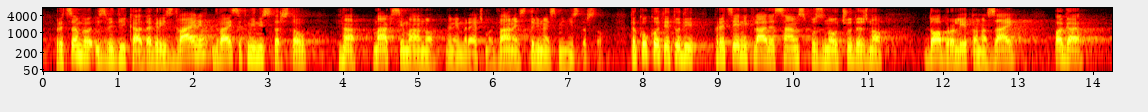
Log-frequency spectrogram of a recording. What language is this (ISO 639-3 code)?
slv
